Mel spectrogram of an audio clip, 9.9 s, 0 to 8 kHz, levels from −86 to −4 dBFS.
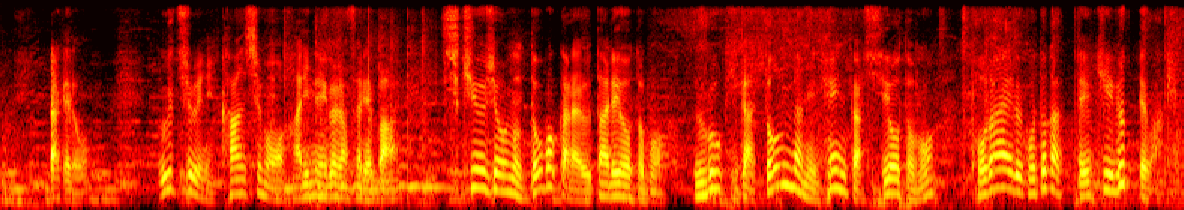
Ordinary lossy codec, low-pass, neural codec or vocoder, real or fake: none; 7.2 kHz; codec, 16 kHz in and 24 kHz out, 1.1 kbps, FireRedTTS-2 codec; fake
